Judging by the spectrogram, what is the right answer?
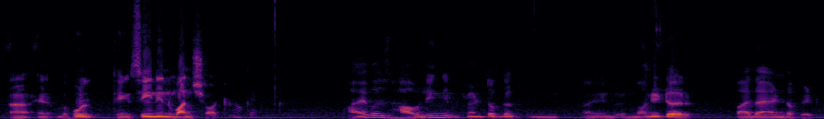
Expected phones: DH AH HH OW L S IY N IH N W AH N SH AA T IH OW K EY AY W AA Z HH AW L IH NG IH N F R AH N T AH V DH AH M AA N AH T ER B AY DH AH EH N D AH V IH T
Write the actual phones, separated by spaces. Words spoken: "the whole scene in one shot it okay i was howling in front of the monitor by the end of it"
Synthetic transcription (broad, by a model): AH HH OW L S IY N IH N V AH N SH AA T OW K EY AY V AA Z HH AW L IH NG IH N F R AH N T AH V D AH M AA N AH T ER B AY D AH EH N D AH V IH T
